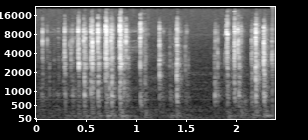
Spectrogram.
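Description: Computer keyboard typing comes in quick, close, crisp bursts of keystrokes, with a short pause partway through before the rapid clicking resumes.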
